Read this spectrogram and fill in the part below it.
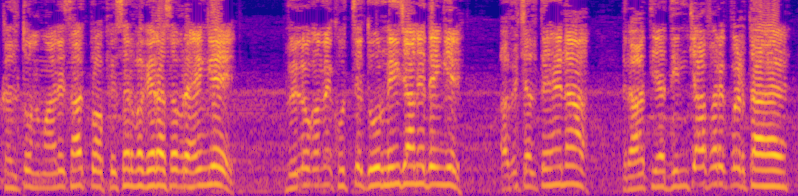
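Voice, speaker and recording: A man voicing a bold, adventurous young male college student in an animated horror story, speaking in an exclamatory, lively manner. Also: extremely high pitch, normal speed, recorded from a distance, a little hiss or hum, pitched above the performer's own voice. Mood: eager.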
